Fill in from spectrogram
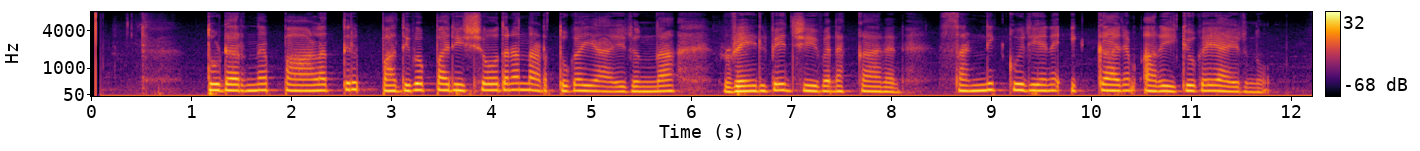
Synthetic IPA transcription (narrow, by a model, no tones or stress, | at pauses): t̪uɽɐrnːɨpaːɭɐt̪ːil | pɐðiʋɨpɐɾiɕo̞ːd̪ʱɐnɐnɐɽɐt̪ːuɣɐjaːjiɾunːɐ | re̞ːlʋe̞d͡ʑiːʋɐnɐkːaːɾɐn | sɐɳːikːuɾijɐnɨikːaːɾjɐmɐrijikʲːuɣɐjaːjiɾunːu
